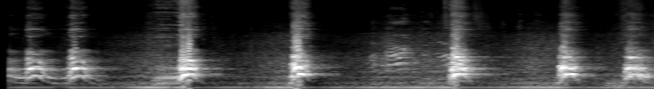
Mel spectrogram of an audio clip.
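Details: Neighbour's dog barking: single sharp barks and short doubled barks, repeated roughly once a second over a low background hum.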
